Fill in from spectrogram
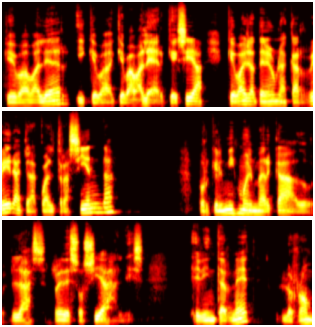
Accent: Argentina; como decimos argentinos

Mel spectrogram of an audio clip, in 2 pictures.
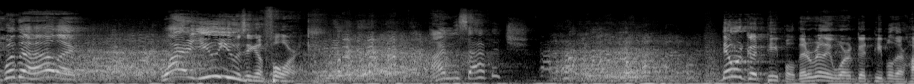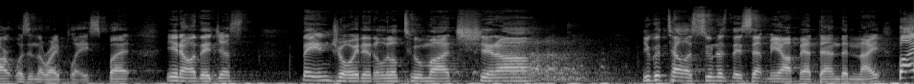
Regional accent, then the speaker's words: Sudan; I'm originally from Sudan, or as old white people call it, the Sudan.

